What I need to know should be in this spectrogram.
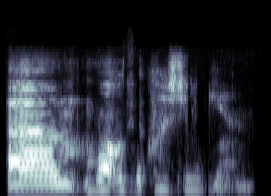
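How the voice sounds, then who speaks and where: A man in his thirties telling stories in casual chat, animated and laughing often, acting out other people's lines. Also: sits high, normal speed, husky, lo-fi sound. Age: 30s. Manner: animated, laughs often, mimics voices in quotes.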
